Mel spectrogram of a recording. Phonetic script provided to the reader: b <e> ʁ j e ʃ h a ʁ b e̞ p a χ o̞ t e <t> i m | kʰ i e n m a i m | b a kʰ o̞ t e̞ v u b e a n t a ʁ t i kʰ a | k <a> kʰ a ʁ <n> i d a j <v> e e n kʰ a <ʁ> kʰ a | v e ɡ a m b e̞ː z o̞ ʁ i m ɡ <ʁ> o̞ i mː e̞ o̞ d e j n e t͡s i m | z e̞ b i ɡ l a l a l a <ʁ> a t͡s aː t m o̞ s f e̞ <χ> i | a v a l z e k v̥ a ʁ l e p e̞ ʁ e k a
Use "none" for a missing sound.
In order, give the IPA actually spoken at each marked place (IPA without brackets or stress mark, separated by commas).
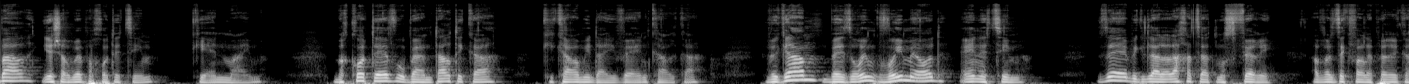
a, t͡s, i, m, v, ʁ, v, χ, ʁ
